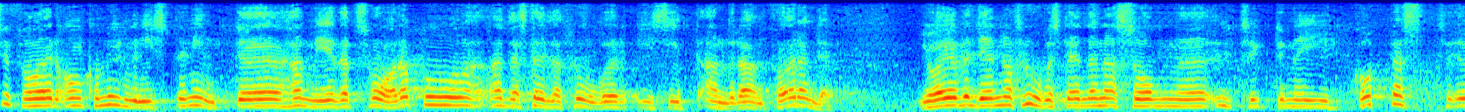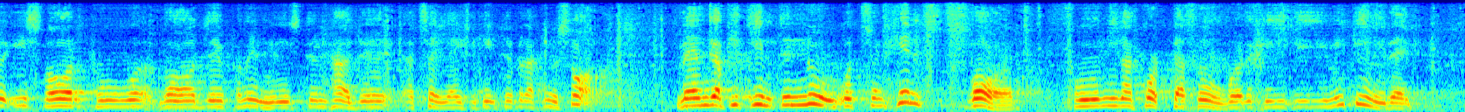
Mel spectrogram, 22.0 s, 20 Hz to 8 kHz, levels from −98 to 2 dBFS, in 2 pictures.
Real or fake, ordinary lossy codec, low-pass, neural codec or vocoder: fake; none; 7.2 kHz; codec, 16 kHz, 1.1 kbps, Voila-Tokenizer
